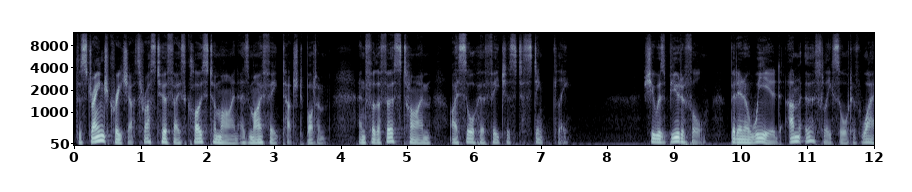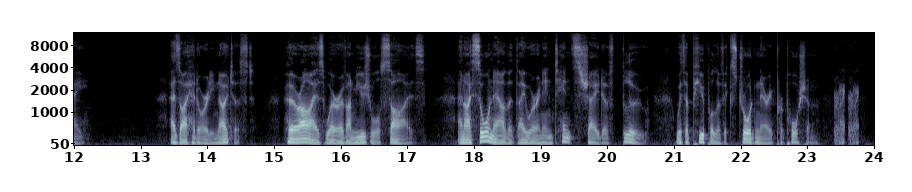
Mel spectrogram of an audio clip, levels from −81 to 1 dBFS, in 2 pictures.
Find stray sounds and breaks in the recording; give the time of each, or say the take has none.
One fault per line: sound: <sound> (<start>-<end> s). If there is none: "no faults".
sound: laugh (23.4-23.8 s)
